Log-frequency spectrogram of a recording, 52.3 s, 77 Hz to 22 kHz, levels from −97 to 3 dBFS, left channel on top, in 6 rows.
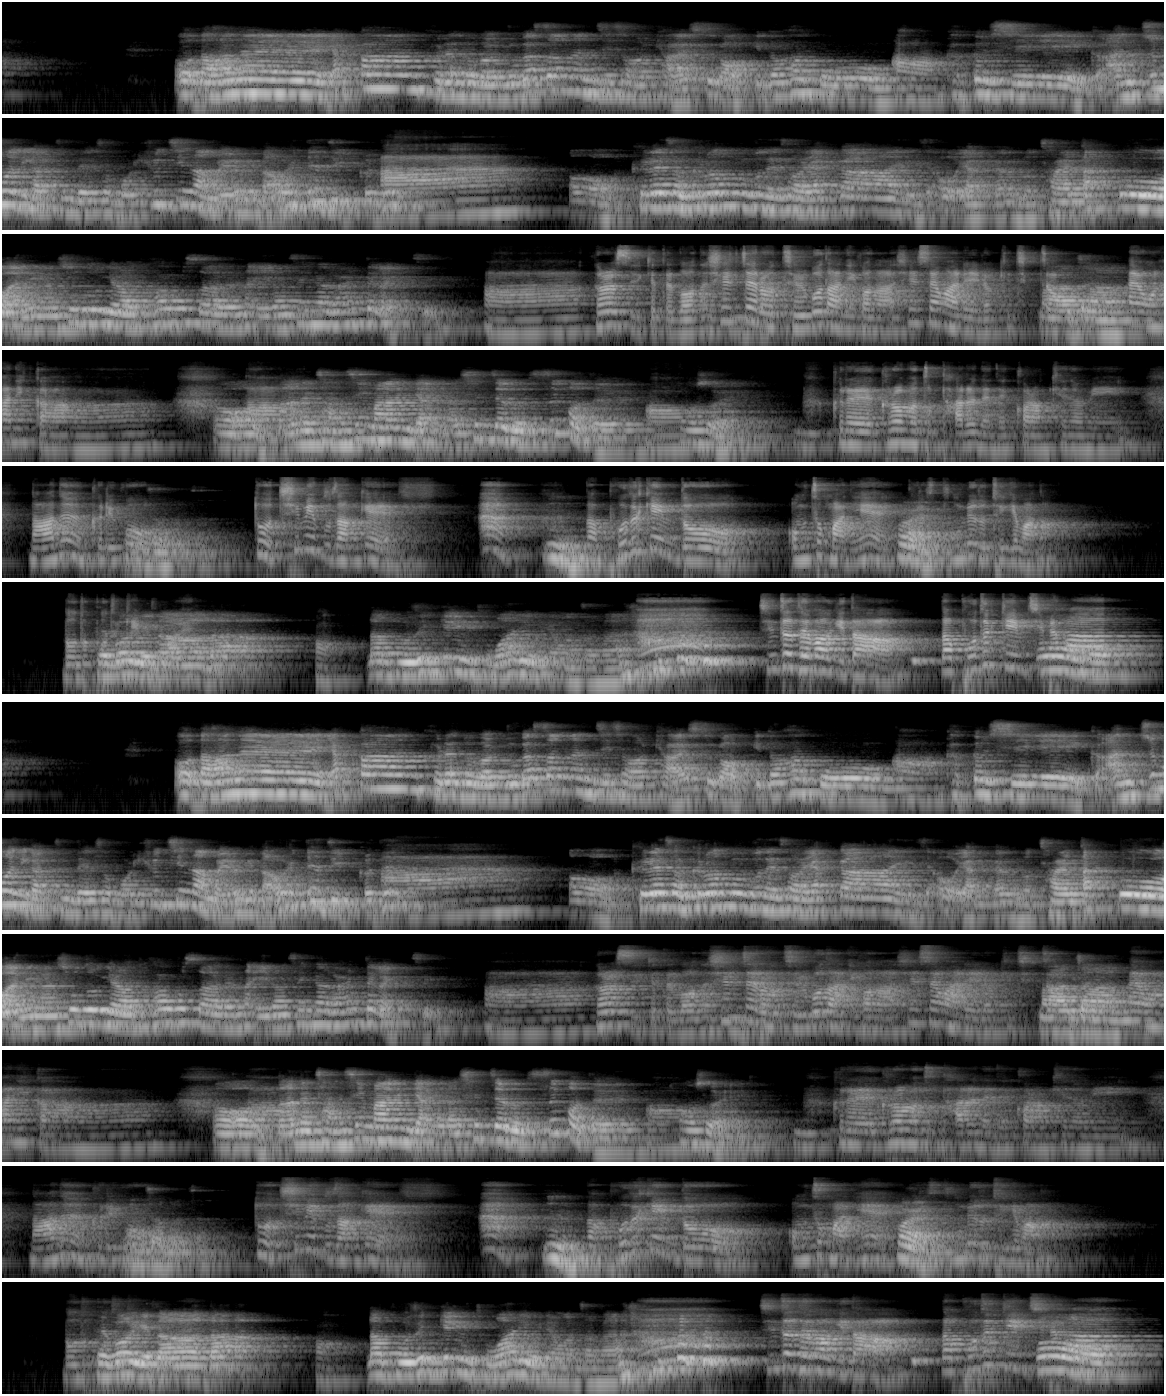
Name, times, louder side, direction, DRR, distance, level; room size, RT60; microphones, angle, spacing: voice 1, 1.3-6.7 7.1-11.7 13.0-20.7 25.2-25.9 27.7-30.9 31.2-31.7 32.1-32.2 35.8-36.3 38.9-39.2 41.6-41.9 44.3-45.5 46.3-49.0 51.3-51.9, right 2 dB, 80° right, 1 dB, 0.6 m, -30 dB
voice 2, 6.7-7.1 11.6-12.7 21.1-25.4 25.9-28.4 31.0-31.8 32.2-36.0 36.8-38.1 38.4-40.4 40.8-42.8 44.0-44.4 44.8-45.0 45.9-46.1 48.3-48.9 49.3-50.4 50.6-51.9, left 5 dB, 85° left, 6 dB, 0.4 m, -35 dB
5.3 x 2.4 x 2.7 m, 0.93 s
head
